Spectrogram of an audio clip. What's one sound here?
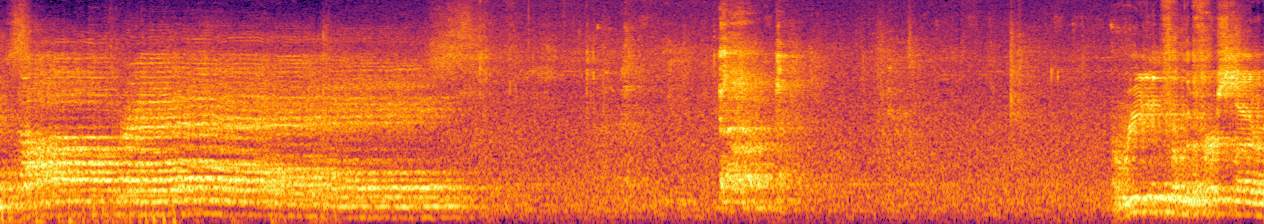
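An elderly man chants through a microphone in an echoing hall.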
